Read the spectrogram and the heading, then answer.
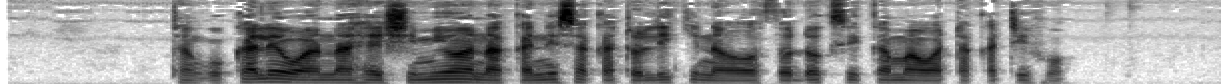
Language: Swahili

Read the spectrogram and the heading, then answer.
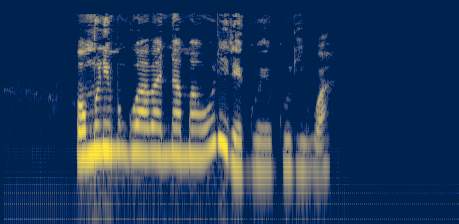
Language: Ganda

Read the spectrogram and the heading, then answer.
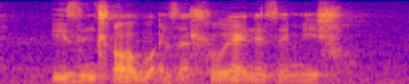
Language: Zulu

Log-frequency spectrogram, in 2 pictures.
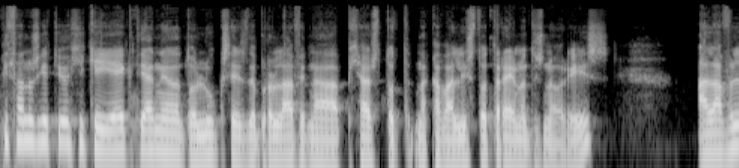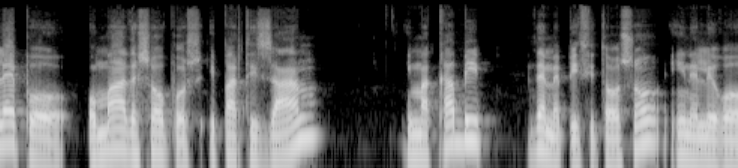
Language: Greek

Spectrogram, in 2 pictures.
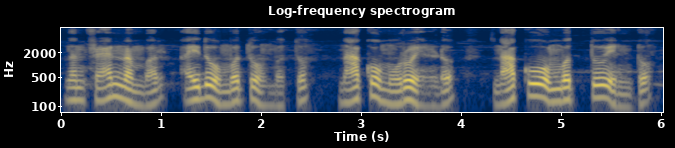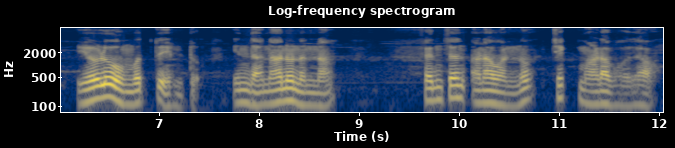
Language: Kannada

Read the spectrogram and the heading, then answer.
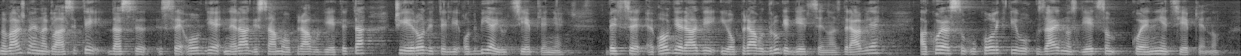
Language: Croatian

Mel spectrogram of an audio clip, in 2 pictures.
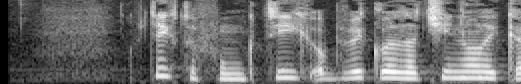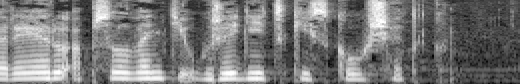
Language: Czech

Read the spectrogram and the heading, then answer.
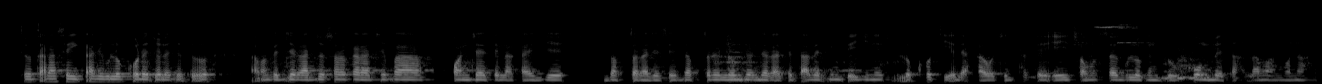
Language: Bangla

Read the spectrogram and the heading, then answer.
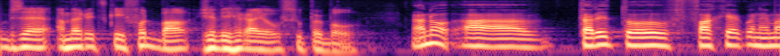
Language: Czech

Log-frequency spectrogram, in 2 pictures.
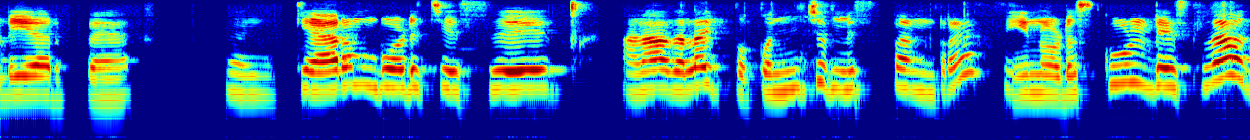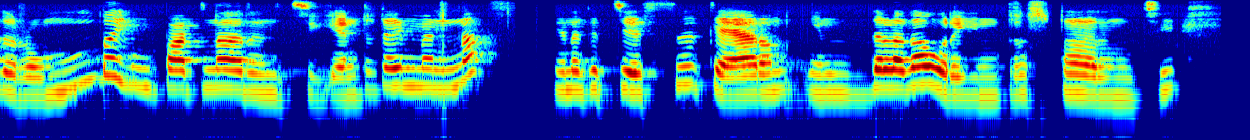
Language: Tamil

